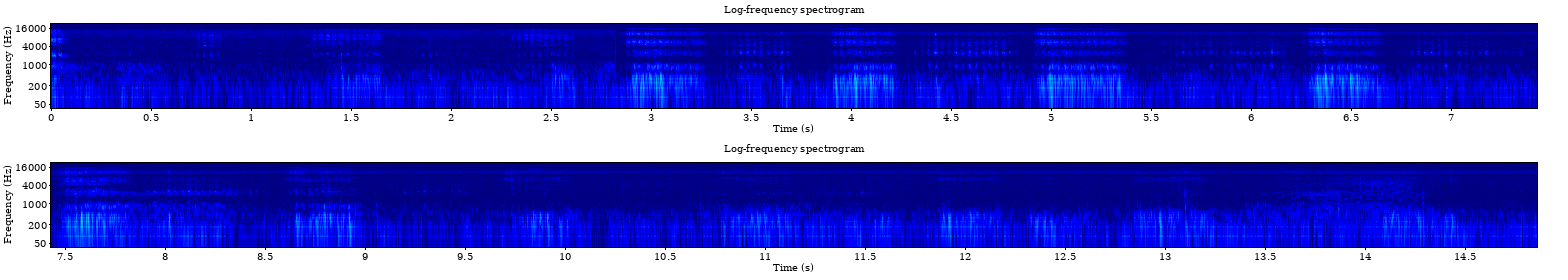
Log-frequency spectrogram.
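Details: Domestic cat purring: a steady low rumble that swells and fades in rhythmic pulses about once a second with each breath, with faint higher breathy texture and no other clear sounds.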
